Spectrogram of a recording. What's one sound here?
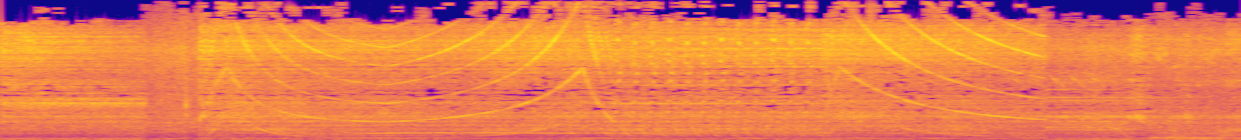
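Electronic sound effects from a gaming machine sweep up and down in pitch.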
